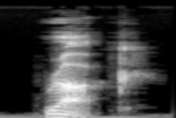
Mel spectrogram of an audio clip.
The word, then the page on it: ruck: Australian English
